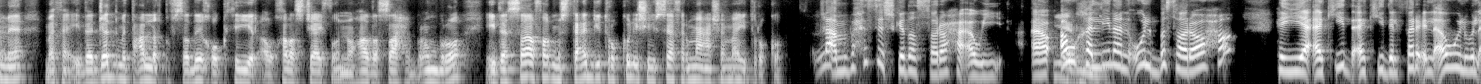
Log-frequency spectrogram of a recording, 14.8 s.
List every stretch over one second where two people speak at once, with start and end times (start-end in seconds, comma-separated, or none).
none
